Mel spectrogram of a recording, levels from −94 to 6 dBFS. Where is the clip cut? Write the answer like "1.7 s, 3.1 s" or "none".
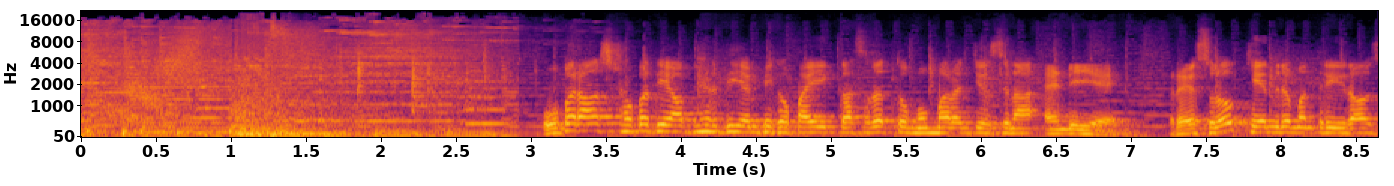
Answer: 2.9 s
